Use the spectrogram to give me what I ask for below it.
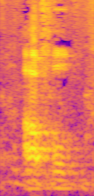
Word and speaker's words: offal: What's offal? You know what offal is. Awful. That's how you say it.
